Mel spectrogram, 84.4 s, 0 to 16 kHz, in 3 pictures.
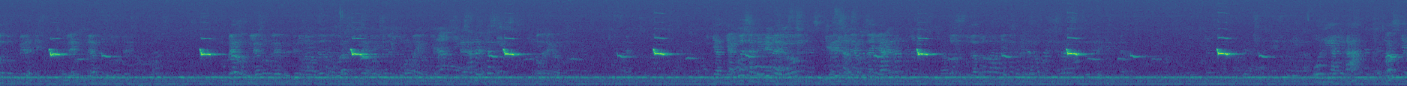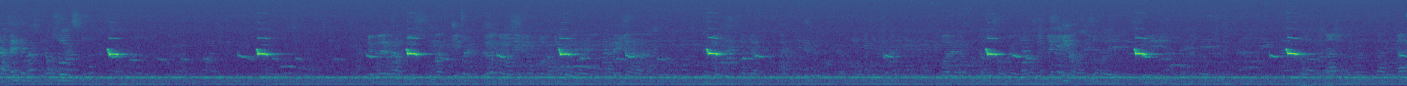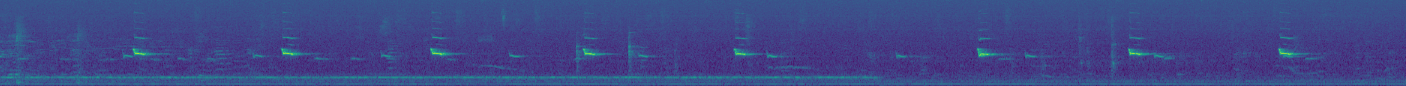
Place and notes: Monodendri village, scops owl on platan tree, voices from restaurant, water pump humming
greece, monodendri, evening, scops owl, voices
Tymfi, Greece, 25 May 2011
